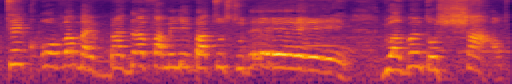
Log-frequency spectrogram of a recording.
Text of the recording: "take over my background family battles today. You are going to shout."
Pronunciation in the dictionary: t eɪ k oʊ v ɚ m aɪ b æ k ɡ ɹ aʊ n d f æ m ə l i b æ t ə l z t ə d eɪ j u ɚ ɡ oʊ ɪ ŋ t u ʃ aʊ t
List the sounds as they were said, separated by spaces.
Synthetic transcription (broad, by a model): t eɪ k oʊ v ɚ m aɪ b ɹ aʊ d f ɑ m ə l i b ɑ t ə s t ə d eɪ j u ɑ ɡ oʊ ɪ ŋ t u ʃ aʊ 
